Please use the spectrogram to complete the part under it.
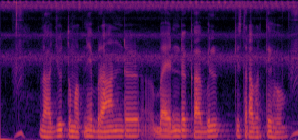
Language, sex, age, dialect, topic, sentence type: Hindi, male, 18-24, Kanauji Braj Bhasha, banking, statement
